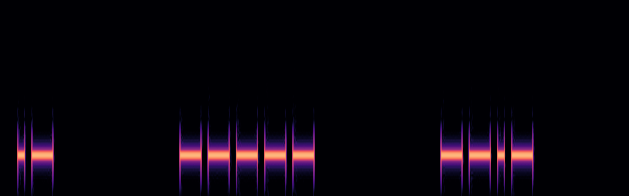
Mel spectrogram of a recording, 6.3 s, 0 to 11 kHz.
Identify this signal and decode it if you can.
Morse code, heard as a keyed tone, about 17 wpm, spaced as for 6 wpm, 700 Hz. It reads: A0Q
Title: USA Call Signs - 4 Characters - 6x Character Spacing - 17wpm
